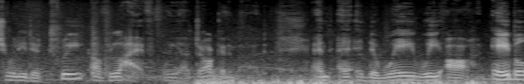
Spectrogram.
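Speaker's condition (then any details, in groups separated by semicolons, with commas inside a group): No condition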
